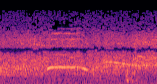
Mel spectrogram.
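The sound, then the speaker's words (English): A baseball crowd jeers Mets batter Helio Chacon as he leads off the top of the fifth inning, in a steady, dense roar of many voices that holds at an even level throughout, with a brief rising whistle cutting through partway. “Crowd getting on with Helio as the result of his spirited battle with Willie Mays in that first game.”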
